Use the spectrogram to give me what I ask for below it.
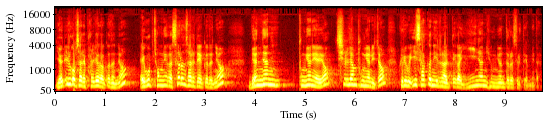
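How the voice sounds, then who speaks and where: Man, pastor, Bible study lecture, quizzes the class, repeats words, raised pitch, swooping animated delivery. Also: fairly quick. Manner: asks the class questions and answers them himself; emphatic, repeats key words. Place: church classroom.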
